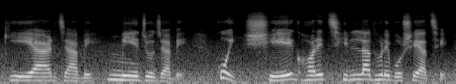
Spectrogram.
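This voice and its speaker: A woman's voice: medium pitch, measured pace, a little mellow, a little hiss or hum, lightly acted. A woman voicing a spiteful, bossy sister-in-law who scolds and sneers in a cartoon drama. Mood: scolding, sarcastic. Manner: scolding, sarcastic.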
